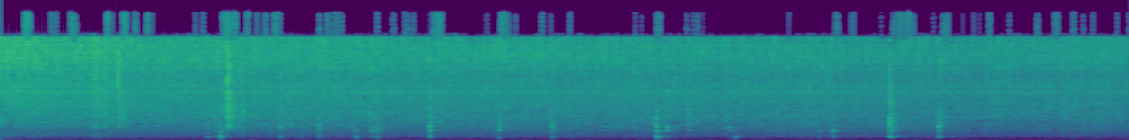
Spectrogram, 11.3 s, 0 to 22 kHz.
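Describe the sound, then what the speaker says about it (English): Four cups of frozen corn saute in a pan, giving a steady, moderate sizzling hiss broken by scattered sharp pops and light stirring clicks, with no talking. "I'm going to go ahead and add in 4 cups of corn. I'm just using a frozen corn."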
